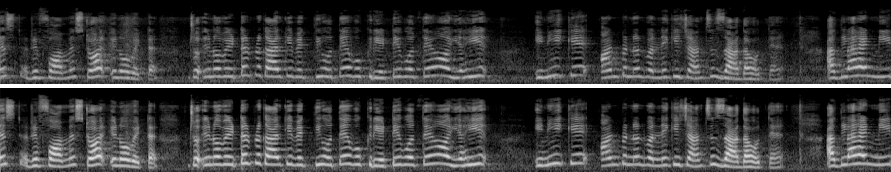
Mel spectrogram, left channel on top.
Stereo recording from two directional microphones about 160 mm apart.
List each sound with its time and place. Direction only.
0.0 s a woman's voice: 40° right (ahead or behind)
